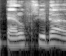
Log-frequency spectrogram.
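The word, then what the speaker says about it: Pteropsida: तो अब ये देखो, स्पैनोप्सिडा, टेरोप्सिडा और सिलोप्सिडा में पी साइलेंट है, ठीक है। टेरोप्सिडा इसको कैसे बोलेंगे, टेरोप्सिडा, इसको सिलोप्सिडा। इसके एग्जांपल है इक्विसिटम। पहला देखो, स्पैनोप्सिडा, टेरोप्सिडा, सिलोप्सिडा, लिकोप्सिडा, ऐसे। ये पी साइलेंट है, इसीलिए इसको ऐसे हमने पढ़ना है।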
